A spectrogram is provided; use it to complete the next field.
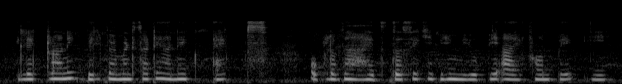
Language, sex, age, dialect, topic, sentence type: Marathi, female, 18-24, Northern Konkan, banking, statement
